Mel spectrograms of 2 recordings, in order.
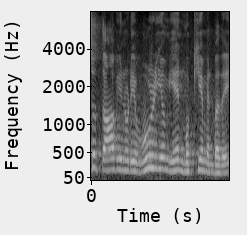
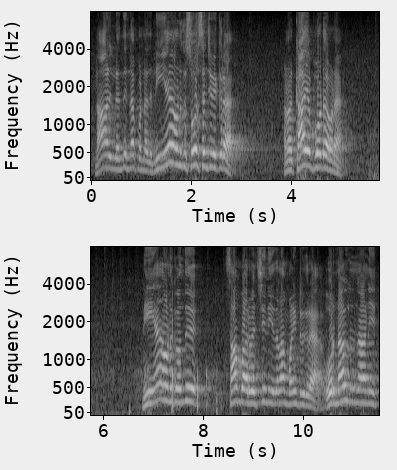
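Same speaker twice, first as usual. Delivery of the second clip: higher-pitched mock scolding counsel; Sokkamma granny giving advice; 4 semitones higher than usual. Granny advising a caller on household fights, mock scolding. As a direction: imitate a meddling granny egging someone on, pitched up. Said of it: "Chokkamma என்ன சொல்லும்?".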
